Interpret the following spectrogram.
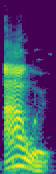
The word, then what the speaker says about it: hour: voyons quelques exceptions en hour en hour en hour donc là déjà on remarque l'absence du son ha bien le mot commence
